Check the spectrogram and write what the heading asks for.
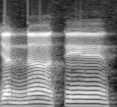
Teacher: Disamarkan bunyinya itu kadar panjang 2 harakat. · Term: ikhfa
